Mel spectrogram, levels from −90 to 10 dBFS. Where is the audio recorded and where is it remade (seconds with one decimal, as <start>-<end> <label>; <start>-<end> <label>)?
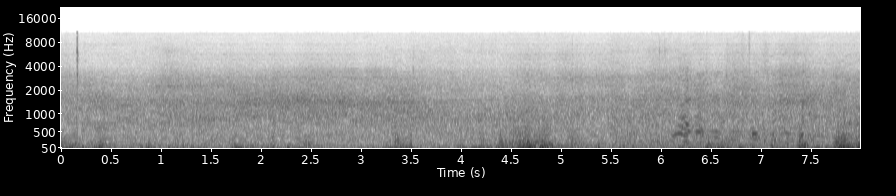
0.0-0.7 remade; 0.7-1.3 recorded; 1.3-3.2 remade; 3.2-4.4 recorded; 4.4-5.5 remade; 5.5-6.2 recorded; 6.2-8.0 remade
